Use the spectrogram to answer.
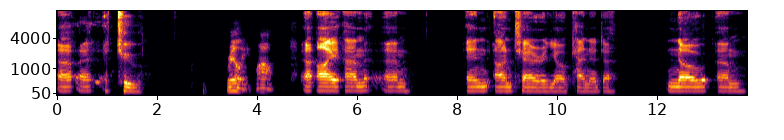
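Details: Male guest with aphasia; cause, type and onset not stated; aphasia.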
